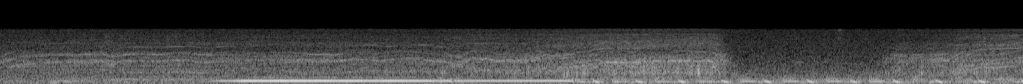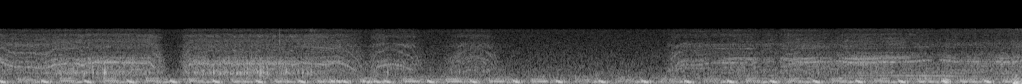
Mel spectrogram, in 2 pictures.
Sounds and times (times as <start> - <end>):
Music: 0.0 - 20.4.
